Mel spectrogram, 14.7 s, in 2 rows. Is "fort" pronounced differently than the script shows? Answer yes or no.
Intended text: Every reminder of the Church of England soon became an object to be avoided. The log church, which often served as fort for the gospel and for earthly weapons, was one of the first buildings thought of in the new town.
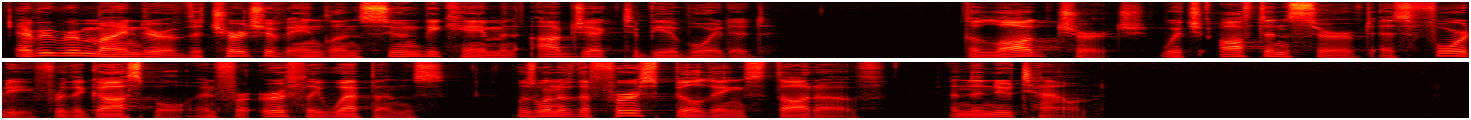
yes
